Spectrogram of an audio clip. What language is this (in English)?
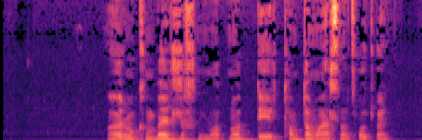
Mongolian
